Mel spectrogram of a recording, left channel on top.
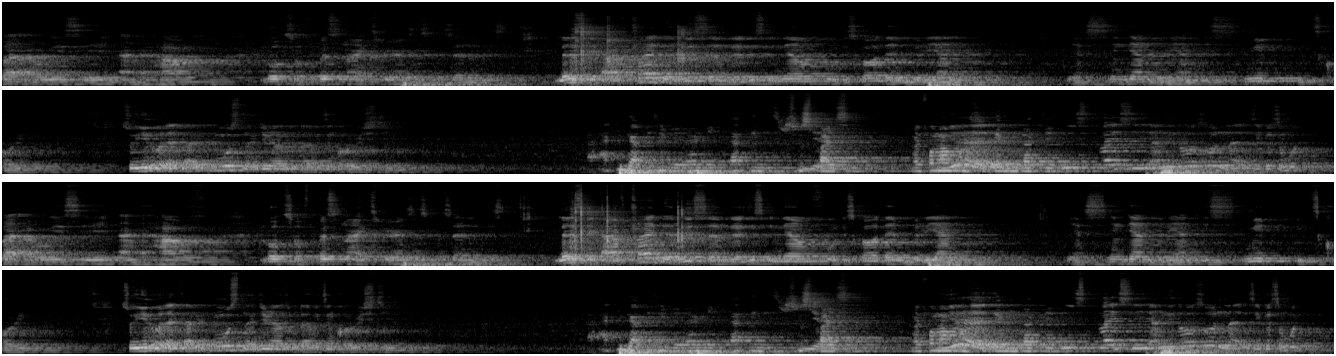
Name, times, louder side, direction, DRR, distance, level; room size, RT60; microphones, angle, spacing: voice 1, 0.0-1.9 2.3-5.0 5.5-9.6 10.6-13.6 14.5-17.3 20.1-20.2 21.3-21.6 22.6-23.5 23.9-26.3, right 1 dB, 40° right, 2 dB, 1.2 m, -30 dB
voice 2, 19.2-21.9 22.4-23.0 23.2-23.9 24.9-25.0, left 1 dB, 10° left, 2 dB, 0.5 m, -27 dB
22.0 x 11.0 x 2.5 m, 2.3 s
head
